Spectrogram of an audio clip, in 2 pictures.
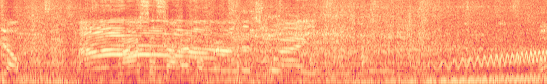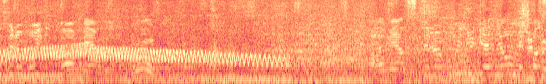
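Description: Fairground noise with short wordless voice sounds early on, then a buzzy electronic tone that rises in pitch for about two seconds and falls back over the next two before cutting off, while a claw machine's claw lowers onto a boxed speaker.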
